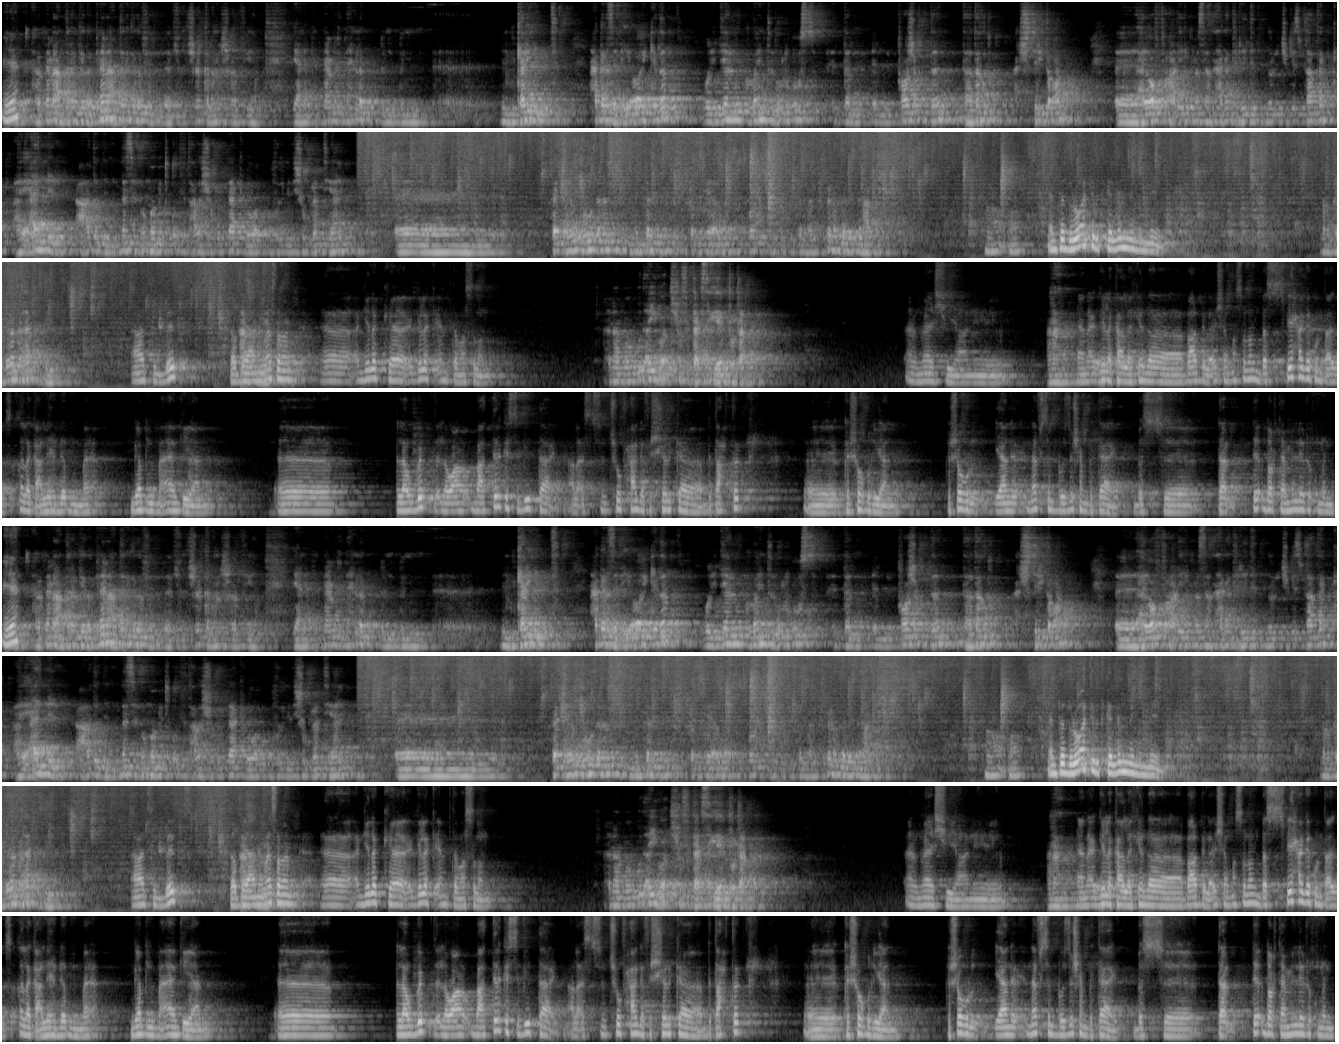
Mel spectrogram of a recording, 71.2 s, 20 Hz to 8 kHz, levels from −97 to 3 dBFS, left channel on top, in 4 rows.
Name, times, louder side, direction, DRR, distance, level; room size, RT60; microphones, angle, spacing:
voice 1, 0.1-6.4 6.6-7.4 7.8-8.9 9.3-13.2 13.5-14.2 14.5-17.6 18.0-22.4 22.6-24.4 25.1-26.7 27.0-28.2 28.4-29.4 35.4-36.5 38.8-39.4 43.6-45.7 49.5-49.8 50.2-50.6 55.9-56.0 64.5-64.6 66.1-66.3, equal, 20° left, 4 dB, 5.3 m, -35 dB
sound 1, 22.5-39.2, equal, ahead, 2.1 m, -42 dB
voice 2, 30.9-31.4 31.7-33.3 37.3-38.1 38.6-42.1 47.6-49.0 49.9-54.7 55.1-56.2 57.1-57.9 58.7-63.5 64.1-65.4 66.0-71.1, right 2 dB, 50° right, 9 dB, 0.9 m, -30 dB
25.0 x 23.5 x 8.9 m, 1.5 s
head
